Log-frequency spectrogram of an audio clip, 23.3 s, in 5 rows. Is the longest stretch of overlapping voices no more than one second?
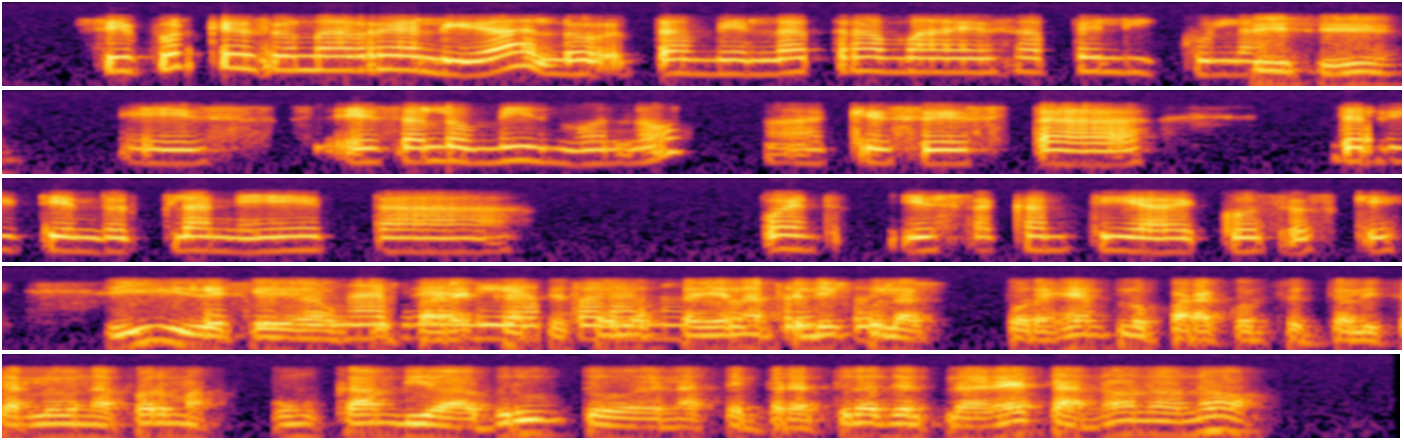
No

